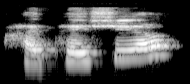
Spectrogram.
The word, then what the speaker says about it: Hypatia: in the right position hypatia it's hpia I think we I we all messed it up before not a long a it's a short a collaborative and so we'll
